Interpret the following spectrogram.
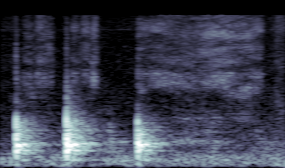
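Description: Stylus writing on a tablet screen: three short scratchy strokes about half a second apart.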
